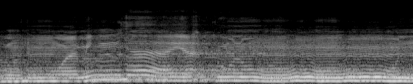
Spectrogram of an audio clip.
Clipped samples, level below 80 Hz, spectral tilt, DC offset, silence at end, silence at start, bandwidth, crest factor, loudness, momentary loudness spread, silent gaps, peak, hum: under 0.1%; -58 dBFS; -8 dB/octave; under 0.1%; 0 s; 0 s; 9.8 kHz; 12 dB; -16 LUFS; 5 LU; none; -2 dBFS; none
